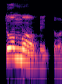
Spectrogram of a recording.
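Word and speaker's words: تُنبِت: the other 3 letters, tun bitu. Tun bitu, which will be pronounced as tum bitu, not tun.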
